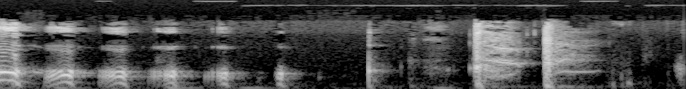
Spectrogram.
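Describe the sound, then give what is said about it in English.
Someone coughs in a quick run of short, raspy bursts that fade, then follows with a few louder, harsher single coughs after brief pauses. “I'm leaving in the cough.”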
